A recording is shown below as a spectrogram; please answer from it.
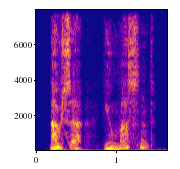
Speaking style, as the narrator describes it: Digby whispered urgently

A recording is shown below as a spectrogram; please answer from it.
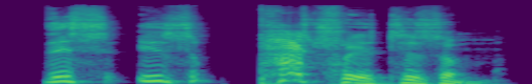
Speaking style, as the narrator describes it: snapped Leo

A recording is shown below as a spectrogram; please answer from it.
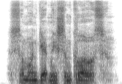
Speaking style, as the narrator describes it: Hayden growled

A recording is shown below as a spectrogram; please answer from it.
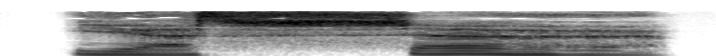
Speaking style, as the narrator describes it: the ship mind answered, his voice unnervingly sibilant

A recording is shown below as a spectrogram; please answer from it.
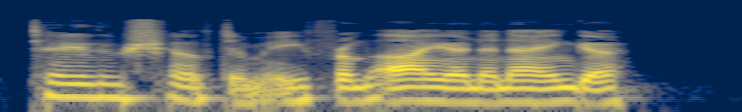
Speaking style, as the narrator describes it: he murmured softly

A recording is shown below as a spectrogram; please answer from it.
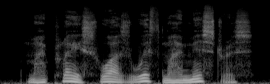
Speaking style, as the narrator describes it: Ruth said quietly

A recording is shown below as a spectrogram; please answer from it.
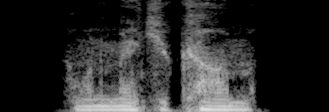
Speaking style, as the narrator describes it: whispered between kisses

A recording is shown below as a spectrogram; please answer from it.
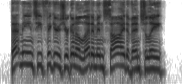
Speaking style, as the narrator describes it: Britt the Younger shouted through the door

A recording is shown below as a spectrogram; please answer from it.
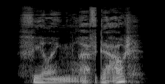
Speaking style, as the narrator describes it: I whispered

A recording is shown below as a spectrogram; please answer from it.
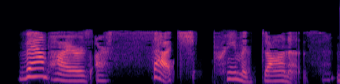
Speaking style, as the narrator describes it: sighed from the doorway

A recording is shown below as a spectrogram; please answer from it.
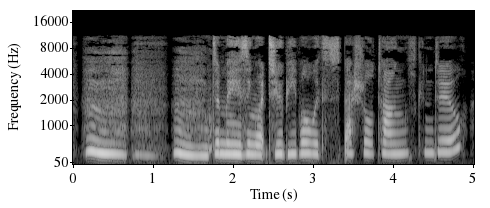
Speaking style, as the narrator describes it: giggled into my ear softly

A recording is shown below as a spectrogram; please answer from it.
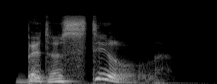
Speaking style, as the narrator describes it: the priest rumbled

